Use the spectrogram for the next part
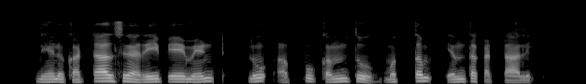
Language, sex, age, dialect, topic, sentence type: Telugu, male, 18-24, Southern, banking, question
